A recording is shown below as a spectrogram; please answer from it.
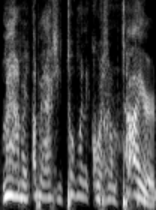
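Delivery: high, fast, fake-mad and exhausted, rattled off.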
